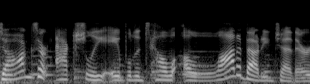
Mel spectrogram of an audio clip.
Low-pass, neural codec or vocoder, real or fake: 7.2 kHz; vocoder, 44.1 kHz, 128 mel bands every 256 samples, BigVGAN v2; fake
